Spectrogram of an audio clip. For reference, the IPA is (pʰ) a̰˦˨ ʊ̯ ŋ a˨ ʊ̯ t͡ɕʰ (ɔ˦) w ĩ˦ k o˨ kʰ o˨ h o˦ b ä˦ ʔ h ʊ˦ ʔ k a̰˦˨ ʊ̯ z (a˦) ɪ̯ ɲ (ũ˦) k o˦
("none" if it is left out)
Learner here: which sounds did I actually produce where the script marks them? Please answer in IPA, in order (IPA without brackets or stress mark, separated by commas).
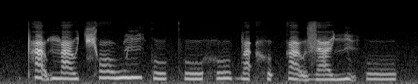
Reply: pʰ, ɔ˦, a˨, ũ˦˨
